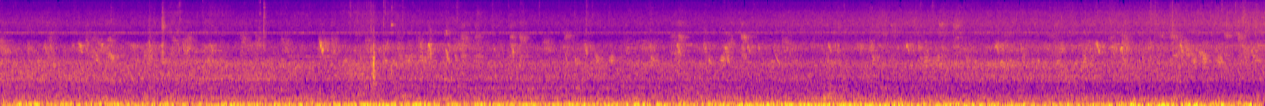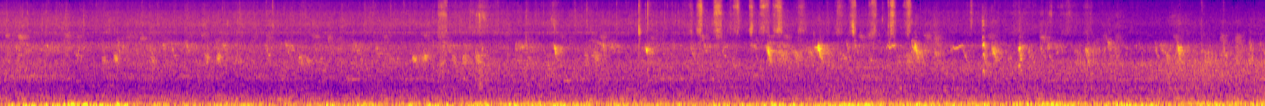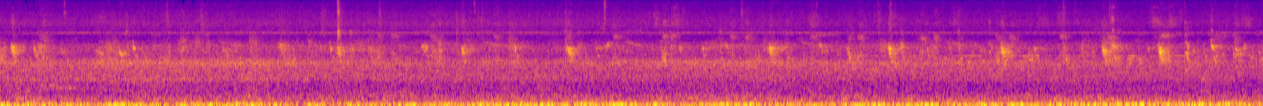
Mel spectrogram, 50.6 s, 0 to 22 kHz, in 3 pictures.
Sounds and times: Birds singing 0:15.7 - 0:35.5

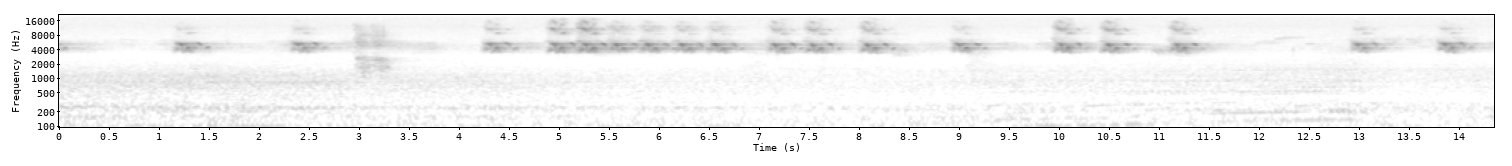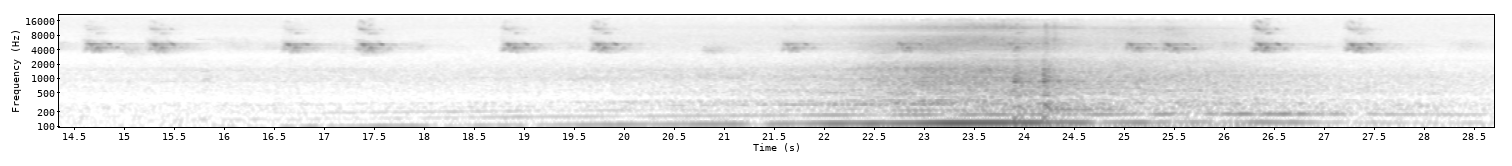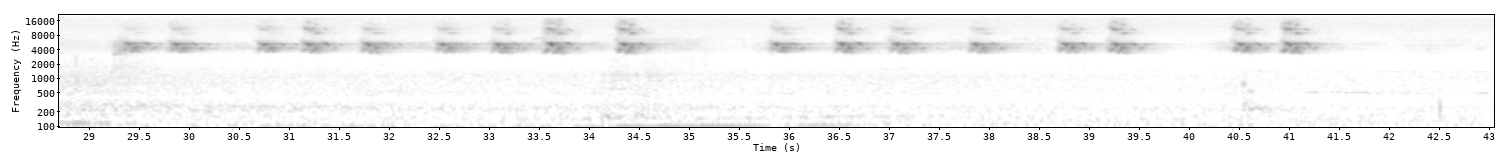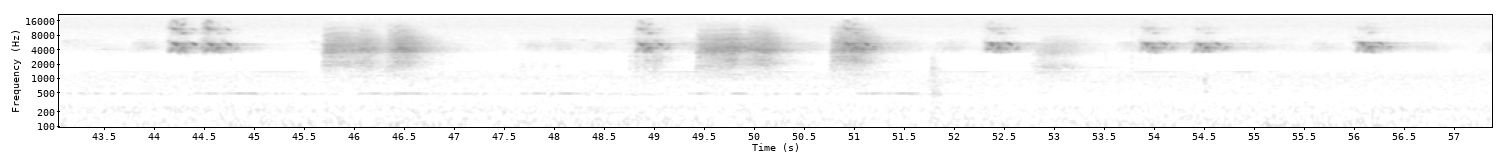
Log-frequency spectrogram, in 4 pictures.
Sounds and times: morning birds 0:00.0 - 0:57.3

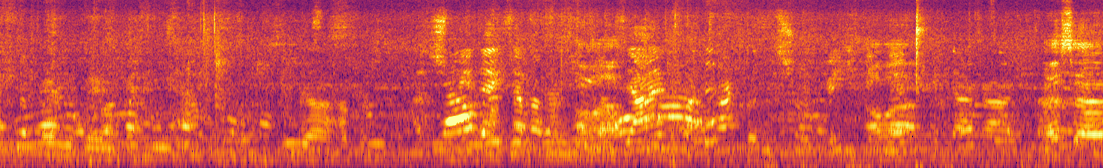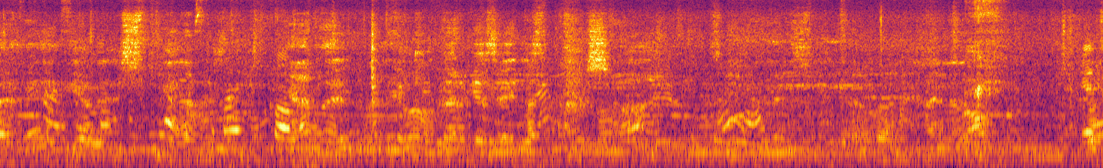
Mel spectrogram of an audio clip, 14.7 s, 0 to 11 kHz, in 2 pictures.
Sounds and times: venders and visitors of the flea market at a snack stall talking 0:00.0 - 0:14.7

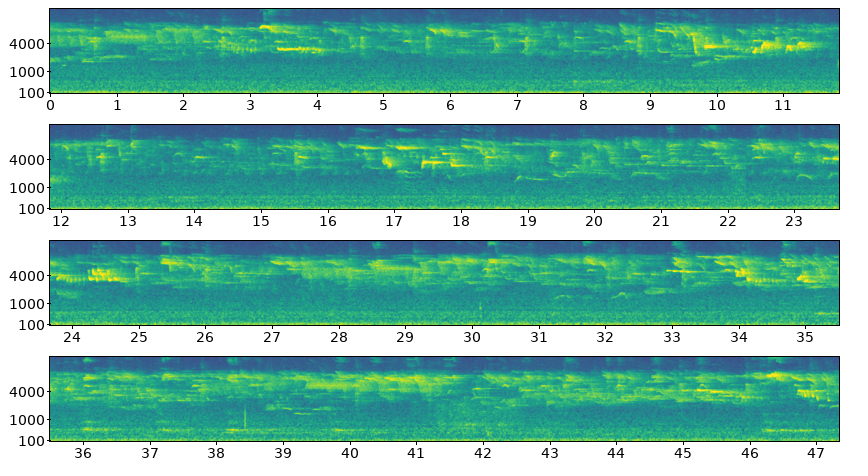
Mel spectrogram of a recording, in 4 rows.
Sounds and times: Common Buzzard 0:35.3 - 0:42.8

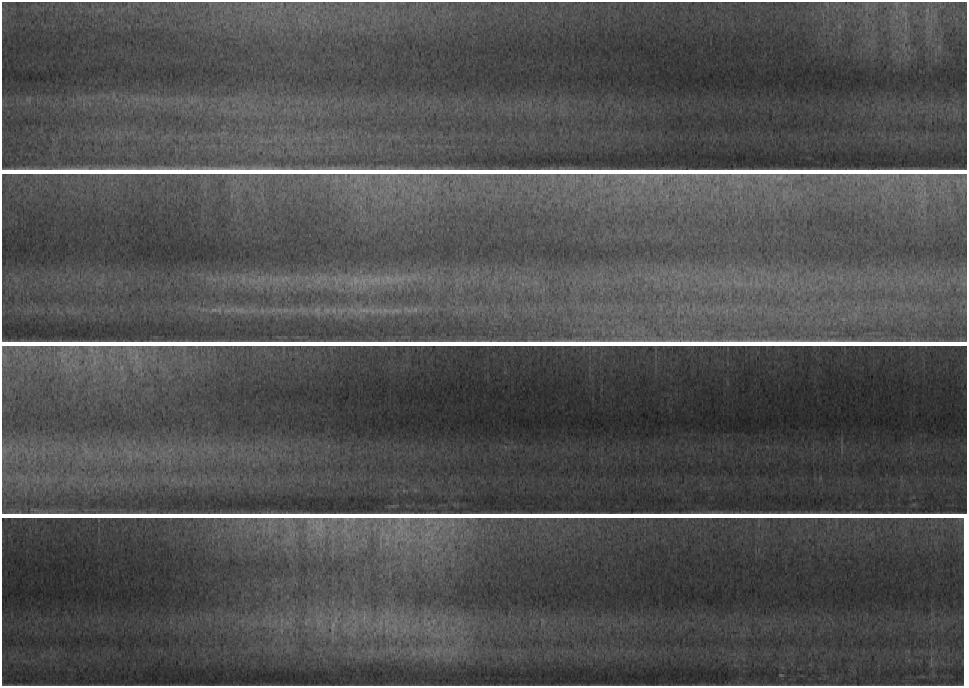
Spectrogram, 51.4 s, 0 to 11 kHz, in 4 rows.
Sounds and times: Thunderstorm 0:00.0 - 0:51.4

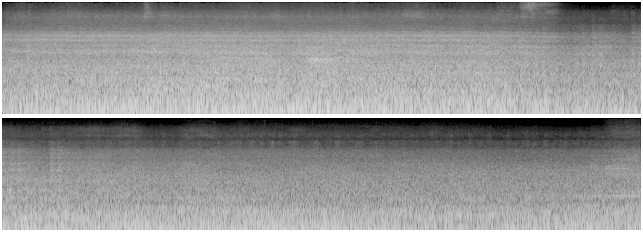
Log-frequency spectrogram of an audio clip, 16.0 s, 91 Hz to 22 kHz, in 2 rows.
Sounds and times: The train runs through 0:00.0 - 0:15.9

